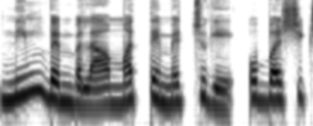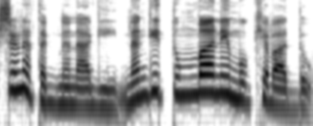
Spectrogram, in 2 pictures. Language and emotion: Kannada, happy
